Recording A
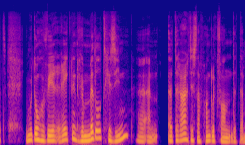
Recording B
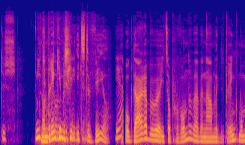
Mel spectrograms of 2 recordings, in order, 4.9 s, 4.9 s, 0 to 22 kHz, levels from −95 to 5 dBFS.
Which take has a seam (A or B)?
B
